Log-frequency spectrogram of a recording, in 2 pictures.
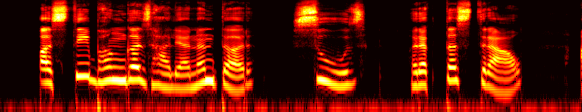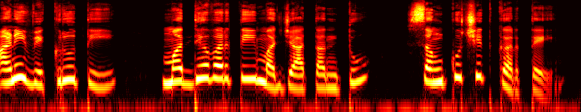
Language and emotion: Marathi, neutral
